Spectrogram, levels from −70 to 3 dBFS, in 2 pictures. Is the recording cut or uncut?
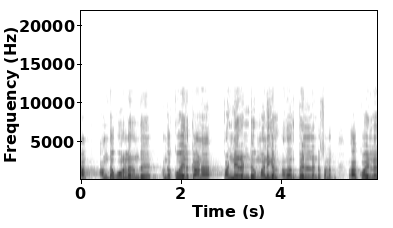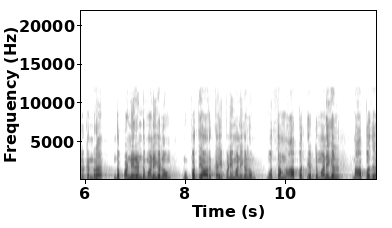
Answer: uncut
